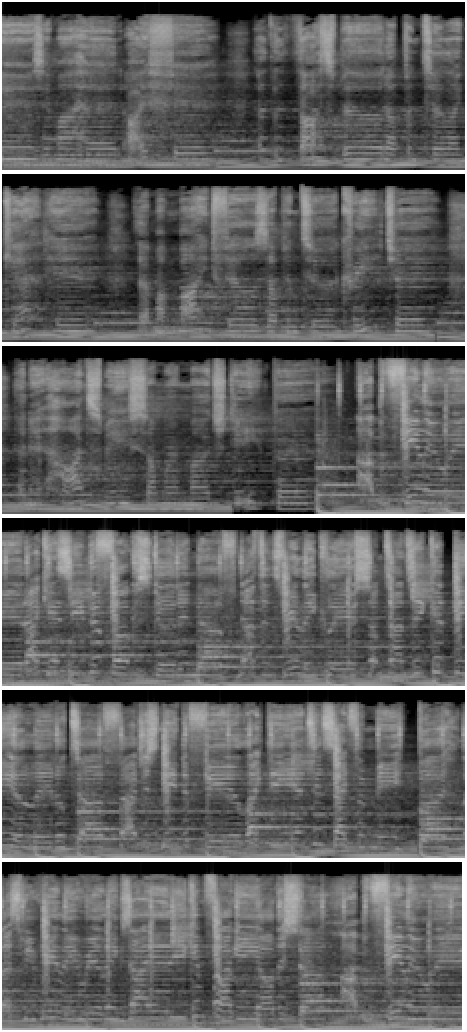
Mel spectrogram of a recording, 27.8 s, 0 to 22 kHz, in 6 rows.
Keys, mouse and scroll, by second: 14.6 ctrl+space, 15.6 ctrl+click, 15.8 ctrl+space, 16.1 ctrl+click, 16.3 ctrl+space, 17.1 ctrl+click, 17.2 ctrl+space, 18.2 right click.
